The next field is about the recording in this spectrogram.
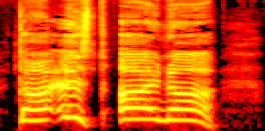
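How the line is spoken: Calling out. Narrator (German): Von der einen Seite rief's

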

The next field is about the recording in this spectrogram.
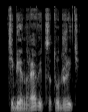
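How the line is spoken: Plain. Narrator (Russian): спросила Фрэнни

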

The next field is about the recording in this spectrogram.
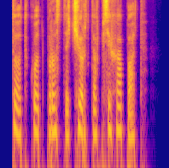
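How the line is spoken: Muttering. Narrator (Russian): пробормотала Поле

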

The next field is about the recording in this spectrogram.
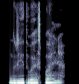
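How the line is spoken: Breathless exhale. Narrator (Russian): выдохнул Саймон, оторвавшись от моих губ

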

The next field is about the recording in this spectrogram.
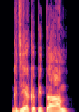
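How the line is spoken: Shouted over storm. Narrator (Russian): прокричал в ответ, но буря унесла мои слова

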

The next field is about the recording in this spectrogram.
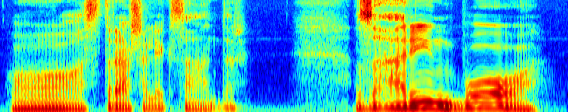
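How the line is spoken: Hissing greeting. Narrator (Russian): шипящим голосом поприветствовало оно шамана

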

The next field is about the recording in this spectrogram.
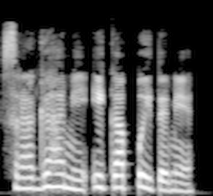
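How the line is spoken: Angry blurt. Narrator (Russian): в сердцах брякнула я

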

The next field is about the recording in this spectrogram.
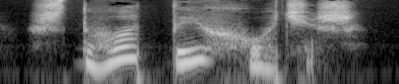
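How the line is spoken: Hoarse rasp. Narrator (Russian): прохрипела

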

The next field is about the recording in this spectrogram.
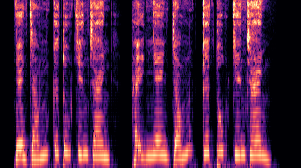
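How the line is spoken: Roaring crowd, some sobbing. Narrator (Vietnamese): Các chiến sĩ gào thét ầm ầm, có kẻ còn khóc nức nở, họ gào to

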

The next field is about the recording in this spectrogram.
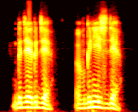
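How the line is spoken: Growled reply. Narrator (Russian): прорычала в ответ Камилла

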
